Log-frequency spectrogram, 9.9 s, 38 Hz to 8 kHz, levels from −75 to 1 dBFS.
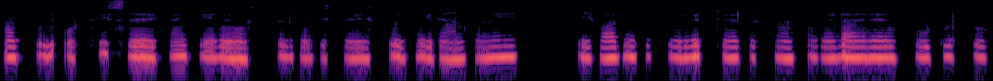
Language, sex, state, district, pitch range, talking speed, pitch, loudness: Rajasthani, female, Rajasthan, Churu, 180-190 Hz, 145 wpm, 185 Hz, -35 LUFS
